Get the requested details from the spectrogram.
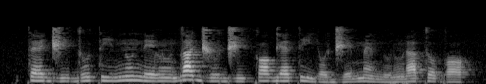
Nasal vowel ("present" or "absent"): present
